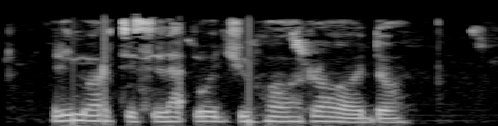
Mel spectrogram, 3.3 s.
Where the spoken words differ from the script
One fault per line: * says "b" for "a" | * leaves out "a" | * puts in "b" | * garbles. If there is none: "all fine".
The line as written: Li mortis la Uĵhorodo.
all fine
